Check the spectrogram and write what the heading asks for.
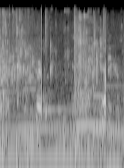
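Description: Shallow lake water splashing and sloshing around a stand-up paddle board as it is pushed off from the shore through the shallows.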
